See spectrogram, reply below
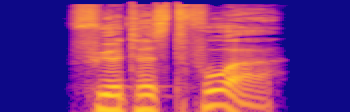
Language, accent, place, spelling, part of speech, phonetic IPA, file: German, Germany, Berlin, führtest vor, verb, [ˌfyːɐ̯təst ˈfoːɐ̯], De-führtest vor.ogg
- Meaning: inflection of vorführen: 1. second-person singular preterite 2. second-person singular subjunctive II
